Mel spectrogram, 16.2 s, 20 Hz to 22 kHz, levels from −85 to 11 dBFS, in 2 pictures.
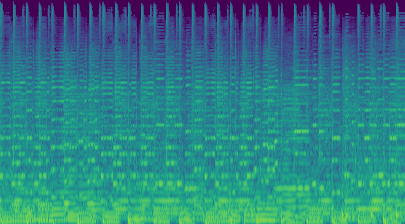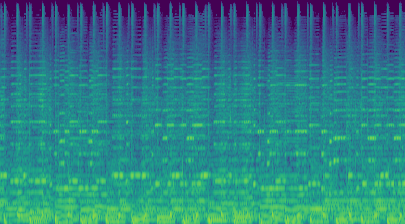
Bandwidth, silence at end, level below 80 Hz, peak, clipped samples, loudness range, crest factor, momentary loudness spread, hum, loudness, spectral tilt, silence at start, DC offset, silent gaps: over 20 kHz; 0 s; -18 dBFS; 0 dBFS; under 0.1%; 1 LU; 10 dB; 2 LU; none; -9 LUFS; -5 dB/octave; 0 s; under 0.1%; none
